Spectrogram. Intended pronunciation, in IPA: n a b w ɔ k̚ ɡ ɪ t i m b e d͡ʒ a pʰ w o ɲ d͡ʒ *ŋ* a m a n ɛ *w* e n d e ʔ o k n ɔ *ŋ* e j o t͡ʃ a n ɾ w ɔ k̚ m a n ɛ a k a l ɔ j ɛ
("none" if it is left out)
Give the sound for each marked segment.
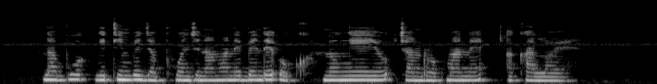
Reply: n, b, ŋ

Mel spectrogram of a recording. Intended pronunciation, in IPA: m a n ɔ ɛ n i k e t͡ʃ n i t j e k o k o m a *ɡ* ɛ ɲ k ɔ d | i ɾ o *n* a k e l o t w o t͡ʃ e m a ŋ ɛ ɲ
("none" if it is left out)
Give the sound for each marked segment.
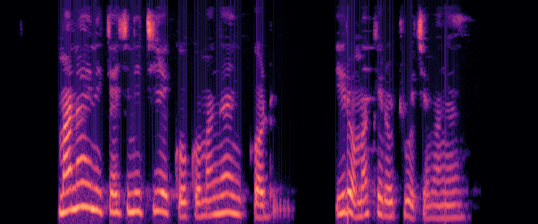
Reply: ŋ, m

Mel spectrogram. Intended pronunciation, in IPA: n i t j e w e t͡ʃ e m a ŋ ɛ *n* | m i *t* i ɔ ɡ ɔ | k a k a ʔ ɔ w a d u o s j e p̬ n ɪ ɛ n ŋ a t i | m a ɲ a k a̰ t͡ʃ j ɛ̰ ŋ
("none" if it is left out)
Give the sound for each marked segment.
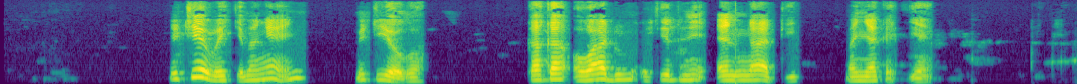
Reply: ɲ, t

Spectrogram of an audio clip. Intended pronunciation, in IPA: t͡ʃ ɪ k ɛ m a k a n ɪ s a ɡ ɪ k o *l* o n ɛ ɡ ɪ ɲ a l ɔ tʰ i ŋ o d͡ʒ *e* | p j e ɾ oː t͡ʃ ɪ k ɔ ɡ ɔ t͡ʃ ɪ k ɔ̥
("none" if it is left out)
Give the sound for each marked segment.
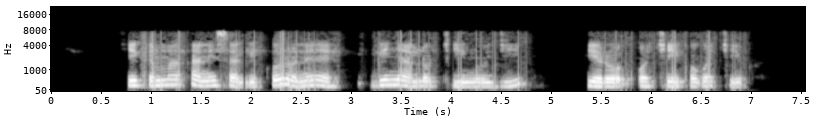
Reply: ɾ, i

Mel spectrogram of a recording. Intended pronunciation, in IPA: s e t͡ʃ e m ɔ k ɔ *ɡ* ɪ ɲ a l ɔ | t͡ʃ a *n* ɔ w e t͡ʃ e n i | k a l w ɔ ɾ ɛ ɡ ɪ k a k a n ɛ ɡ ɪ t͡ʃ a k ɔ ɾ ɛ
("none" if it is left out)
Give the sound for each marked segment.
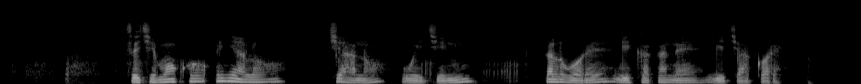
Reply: none, n

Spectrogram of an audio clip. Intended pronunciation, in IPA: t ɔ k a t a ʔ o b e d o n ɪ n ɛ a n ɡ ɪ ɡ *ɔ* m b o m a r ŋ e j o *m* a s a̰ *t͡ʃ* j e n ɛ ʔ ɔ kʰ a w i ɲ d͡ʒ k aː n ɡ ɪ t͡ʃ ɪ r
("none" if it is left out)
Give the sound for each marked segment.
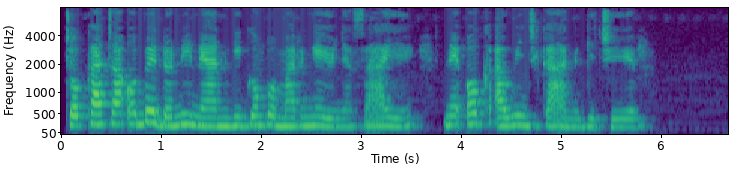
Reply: o, ɲ, none

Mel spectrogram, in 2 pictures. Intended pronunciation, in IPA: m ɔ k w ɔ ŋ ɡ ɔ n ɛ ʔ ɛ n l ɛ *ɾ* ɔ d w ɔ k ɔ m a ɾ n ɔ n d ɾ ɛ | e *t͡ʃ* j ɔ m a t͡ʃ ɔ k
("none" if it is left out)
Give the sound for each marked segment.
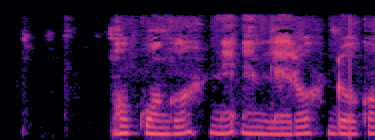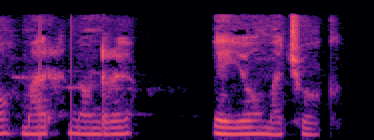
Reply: ɾ, none

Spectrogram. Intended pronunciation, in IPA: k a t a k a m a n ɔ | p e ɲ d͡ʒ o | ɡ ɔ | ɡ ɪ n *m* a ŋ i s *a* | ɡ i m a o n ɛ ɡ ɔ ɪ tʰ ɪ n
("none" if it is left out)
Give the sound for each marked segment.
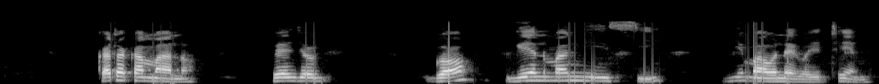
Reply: m, i

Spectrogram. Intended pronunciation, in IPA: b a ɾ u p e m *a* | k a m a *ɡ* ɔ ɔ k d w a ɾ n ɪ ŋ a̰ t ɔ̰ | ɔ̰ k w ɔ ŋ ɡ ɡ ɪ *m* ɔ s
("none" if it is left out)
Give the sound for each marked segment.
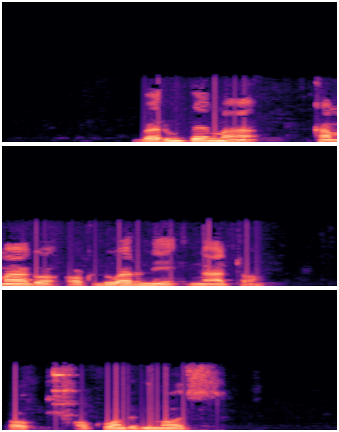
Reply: a, ɡ, m

